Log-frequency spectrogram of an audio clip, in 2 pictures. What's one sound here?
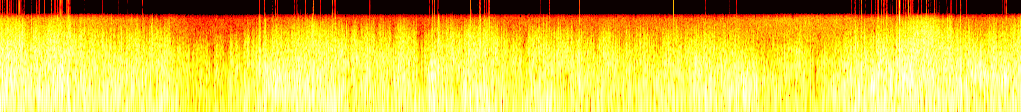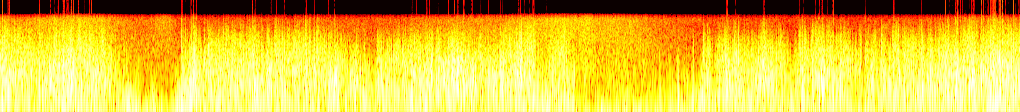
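Waves crash and surf churns loudly all around.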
